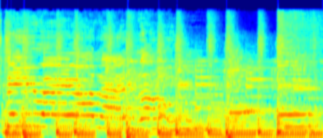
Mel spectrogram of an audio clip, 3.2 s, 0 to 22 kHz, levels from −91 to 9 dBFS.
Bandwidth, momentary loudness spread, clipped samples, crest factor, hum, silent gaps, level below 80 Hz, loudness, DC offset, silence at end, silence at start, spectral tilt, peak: 16 kHz; 3 LU; under 0.1%; 12 dB; none; none; -24 dBFS; -12 LUFS; under 0.1%; 0 s; 0 s; -5 dB/octave; 0 dBFS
